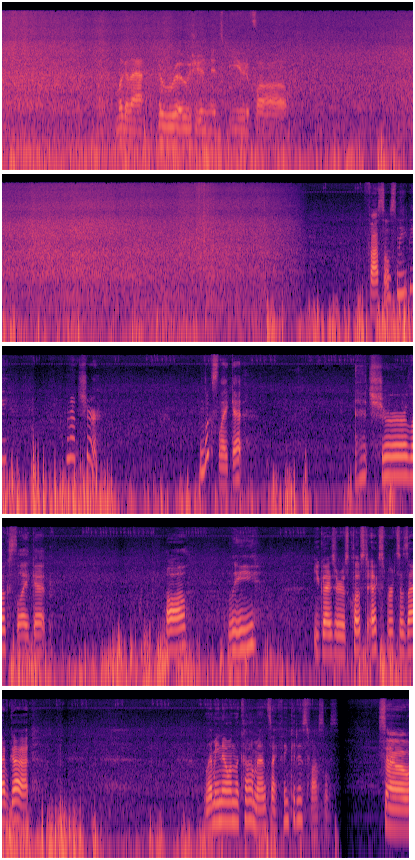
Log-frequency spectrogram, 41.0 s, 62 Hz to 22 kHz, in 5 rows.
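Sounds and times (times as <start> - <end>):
sea waves washing on rocks: 0.0 - 14.2
wind rumbling on microphone: 0.0 - 39.7.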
